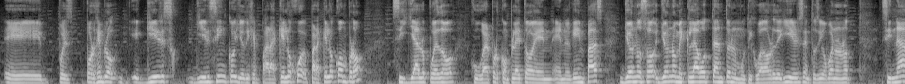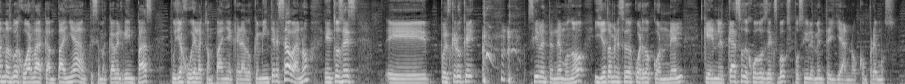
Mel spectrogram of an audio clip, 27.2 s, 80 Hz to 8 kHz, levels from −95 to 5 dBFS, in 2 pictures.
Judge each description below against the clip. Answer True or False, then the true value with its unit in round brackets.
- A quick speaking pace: True (230 wpm)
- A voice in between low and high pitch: True (150 Hz)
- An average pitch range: True (3.7 semitones)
